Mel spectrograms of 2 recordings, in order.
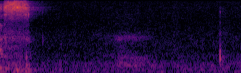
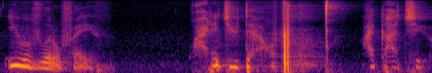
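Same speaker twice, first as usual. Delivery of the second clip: hushed, tender reassurance; tender Jesus; 6 dB quieter than usual. Acted. Jesus reassuring a sinking Peter, hushed and tender. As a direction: whisper it gently like a loving father.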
